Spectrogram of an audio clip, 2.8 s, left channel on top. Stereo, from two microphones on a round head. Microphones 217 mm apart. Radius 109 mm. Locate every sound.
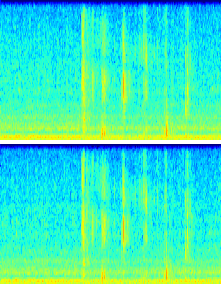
1.0 s running footsteps: 5° right (ahead or behind), 1.7 m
